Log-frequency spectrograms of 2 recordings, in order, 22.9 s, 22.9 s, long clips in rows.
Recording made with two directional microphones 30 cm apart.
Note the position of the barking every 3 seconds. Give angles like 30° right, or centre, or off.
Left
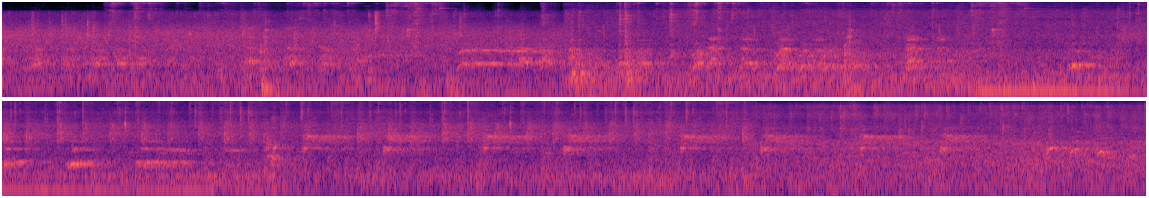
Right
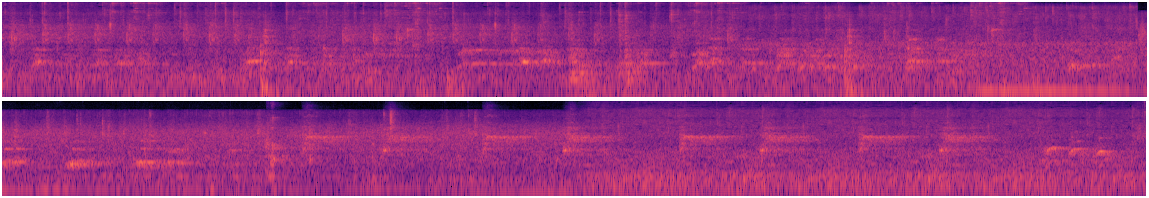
30° left, 30° left, 20° left, 20° right, 40° right, 50° right, 50° right, 50° right.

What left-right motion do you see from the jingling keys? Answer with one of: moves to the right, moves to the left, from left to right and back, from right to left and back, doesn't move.
from right to left and back.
